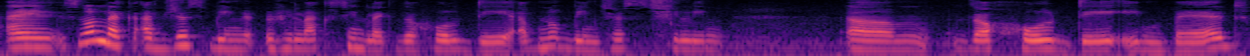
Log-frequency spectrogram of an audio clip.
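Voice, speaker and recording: Filming on a phone held near her face while lying in bed, a young woman from Kenya chats to camera for her lifestyle vlog, addressing viewers as "guys." She speaks unhurriedly at a medium pitch, and the audio quality is poor.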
